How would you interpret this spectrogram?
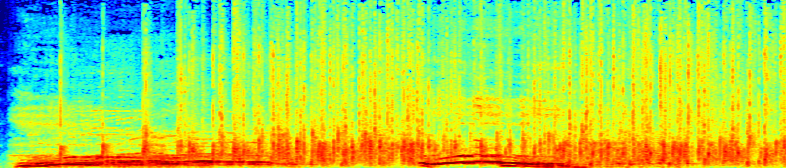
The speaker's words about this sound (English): Long applause.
